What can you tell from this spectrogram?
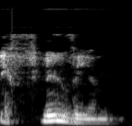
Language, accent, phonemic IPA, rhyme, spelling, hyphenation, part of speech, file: English, Southern England, /ɪˈfluːvi.əm/, -uːviəm, effluvium, ef‧flu‧vi‧um, noun, LL-Q1860 (eng)-effluvium.wav
- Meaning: 1. A gaseous or vaporous emission, especially a foul-smelling one 2. A condition causing the shedding of hair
